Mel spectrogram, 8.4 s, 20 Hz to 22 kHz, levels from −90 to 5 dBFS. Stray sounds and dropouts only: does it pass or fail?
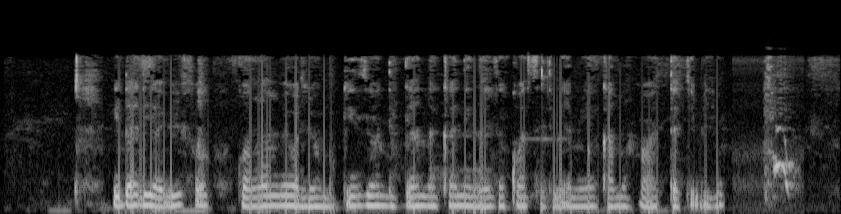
fail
